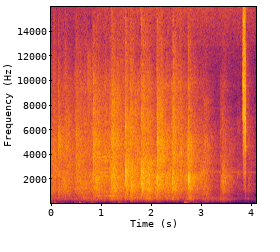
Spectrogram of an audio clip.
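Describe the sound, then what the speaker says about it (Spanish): A church congregation claps together in a loose, fairly steady rhythm of sharp, close hand claps lasting a few seconds, ending with a single stray tap. "Ta fuerte aplausos al Señor."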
